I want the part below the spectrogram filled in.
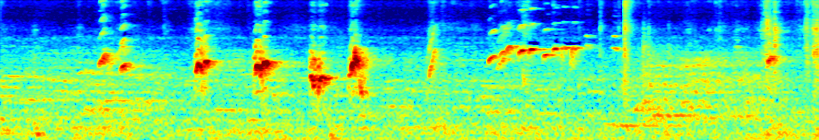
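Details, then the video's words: Caged bulbul singing to stimulate the female to mate: a quick run of about five short, bright, whistled chirps, then a softer slurred warble and a few scattered high notes over a faint hiss. "تغريد البلبل 🐦 لتحفيز الأنثى على التزاوج."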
